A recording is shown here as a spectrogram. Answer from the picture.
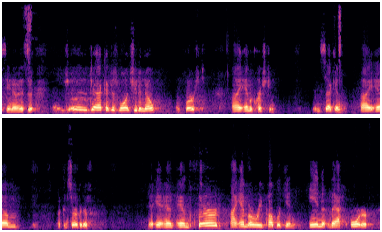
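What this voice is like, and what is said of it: Imitates another person's voice. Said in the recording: “my Mike Pence impression”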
